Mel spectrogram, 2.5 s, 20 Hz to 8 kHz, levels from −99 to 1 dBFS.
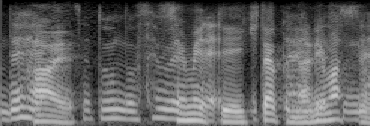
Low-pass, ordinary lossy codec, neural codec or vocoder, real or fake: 7.2 kHz; Opus, 24 kbps; vocoder, 44.1 kHz, 80 mel bands, Vocos; fake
